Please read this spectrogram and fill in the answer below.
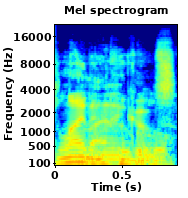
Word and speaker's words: Leinenkugel's: Remember, to make sure we were pronouncing their name right. And they did confirm that it is Leinenkugels.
